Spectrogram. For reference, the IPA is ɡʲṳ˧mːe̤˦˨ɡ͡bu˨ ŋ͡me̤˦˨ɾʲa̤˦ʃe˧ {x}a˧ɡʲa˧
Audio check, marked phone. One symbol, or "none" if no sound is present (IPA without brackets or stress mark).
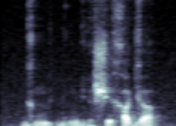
x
